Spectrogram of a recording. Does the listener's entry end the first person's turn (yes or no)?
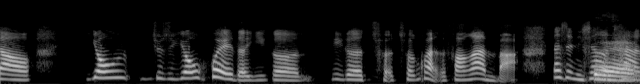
no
